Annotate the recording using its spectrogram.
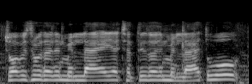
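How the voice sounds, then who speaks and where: A man who runs a wholesale shop in a market, speaking. He keeps up quick, persuasive sales patter and repeats his prices. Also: high-pitched, flat delivery, slight background noise. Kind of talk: sales pitch to an interviewer. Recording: dull lo-fi sound, loud market crowd.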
